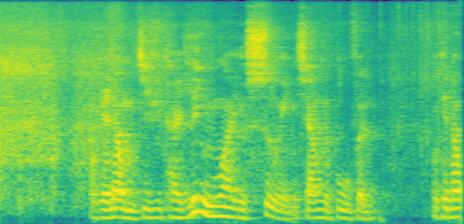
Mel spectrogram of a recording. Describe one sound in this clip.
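A young man speaks loudly close to a microphone.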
